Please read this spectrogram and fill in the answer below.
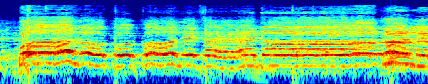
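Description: A group of men chanting a noha, a Shia lament sung in Urdu, in unison without instruments. They hold long, drawn-out notes whose pitch wavers, with a brief break a little over a second in.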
